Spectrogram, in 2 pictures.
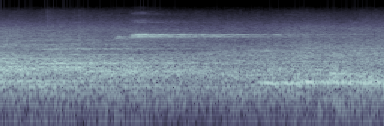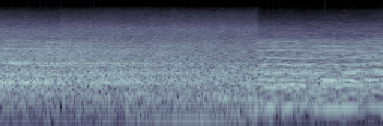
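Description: A water polo referee's whistle blows one long steady blast about a second in, over the echoing din of an indoor pool hall with voices and splashing. Music comes in near the end.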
